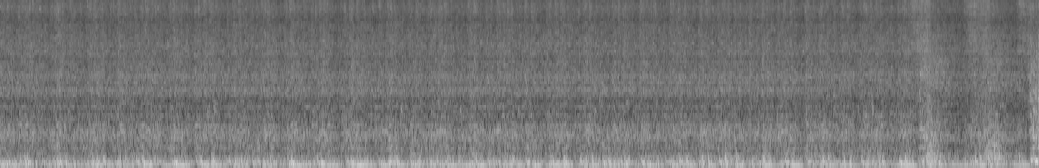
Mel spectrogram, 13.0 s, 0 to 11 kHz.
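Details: 1955 Bel Air, newly installed 572 big block (860hp), hydraulic roller, new headers, 40 series Flowmasters exhausting at rear: first run, deep steady even burble, initial top-end tapping ceased; ECU learning; normal idle.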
